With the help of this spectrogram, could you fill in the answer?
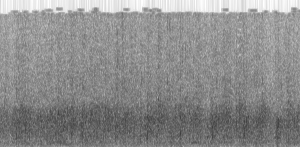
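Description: Steady, dense applause from a large audience fills the whole stretch, loud and continuous with no pauses and no voices standing out.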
